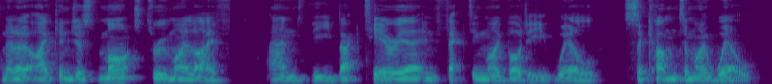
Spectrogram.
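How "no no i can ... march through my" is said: ordinary delivery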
